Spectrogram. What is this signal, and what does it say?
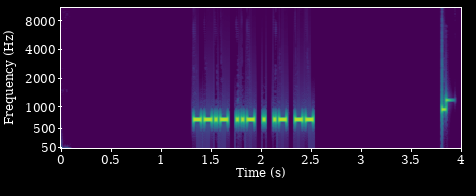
Morse code, heard as a keyed tone, about 44 wpm, 700 Hz. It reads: QUEAM
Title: Code Groups - 5 Letters - 45wpm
